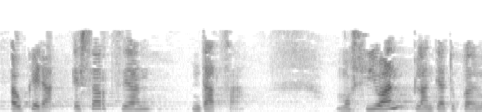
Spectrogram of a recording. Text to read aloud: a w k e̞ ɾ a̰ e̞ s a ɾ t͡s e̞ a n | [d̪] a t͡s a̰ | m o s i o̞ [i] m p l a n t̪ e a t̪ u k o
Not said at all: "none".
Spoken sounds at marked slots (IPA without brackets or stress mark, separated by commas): d̪, a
